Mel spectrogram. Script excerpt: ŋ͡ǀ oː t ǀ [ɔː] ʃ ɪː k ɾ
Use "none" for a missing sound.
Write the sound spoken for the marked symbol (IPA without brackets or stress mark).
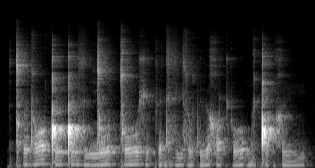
oː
